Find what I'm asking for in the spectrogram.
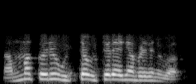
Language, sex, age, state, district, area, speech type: Malayalam, male, 18-30, Kerala, Kollam, rural, conversation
